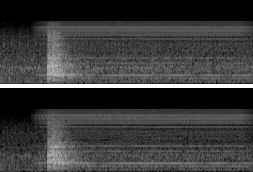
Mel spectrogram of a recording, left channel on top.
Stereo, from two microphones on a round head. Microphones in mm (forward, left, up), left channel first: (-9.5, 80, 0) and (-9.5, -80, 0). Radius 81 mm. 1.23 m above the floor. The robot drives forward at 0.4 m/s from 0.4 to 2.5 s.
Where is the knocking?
30° left (ahead or behind), 0.8 m; by 0.8 s 25° left (ahead or behind), 0.9 m.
